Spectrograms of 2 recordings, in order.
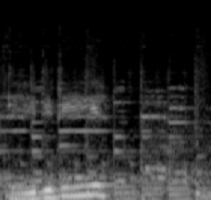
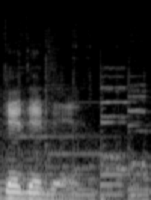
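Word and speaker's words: Dedede: Alright, I guess it's English, it's like DDD. Pretty sure in Japanese he's like Dede, but, pardon me.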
